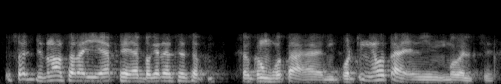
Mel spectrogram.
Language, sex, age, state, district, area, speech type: Hindi, male, 45-60, Bihar, Begusarai, rural, conversation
